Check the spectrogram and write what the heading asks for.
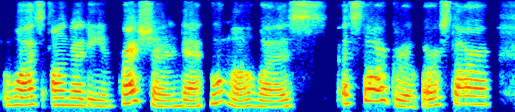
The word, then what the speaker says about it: Ummo: But if they hear them say it, it's like Umbo.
